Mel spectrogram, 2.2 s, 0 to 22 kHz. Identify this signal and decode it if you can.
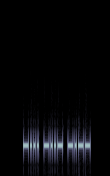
Morse code, heard as a keyed tone, about 36 wpm, 700 Hz. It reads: BXY
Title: USA Call Sign Postfixes - 3 Letters 35wpm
